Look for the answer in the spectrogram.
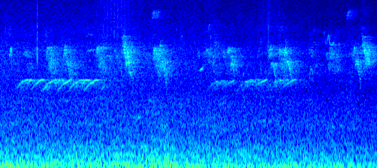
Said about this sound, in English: I'll play some Tweety Birds for you while you do that.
